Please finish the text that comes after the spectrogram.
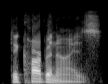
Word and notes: decarbonize: American English

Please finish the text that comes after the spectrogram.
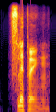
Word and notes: flipping: British English

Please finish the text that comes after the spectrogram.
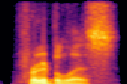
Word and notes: frivolous: American English

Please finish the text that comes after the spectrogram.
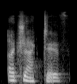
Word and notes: attractive: Indian

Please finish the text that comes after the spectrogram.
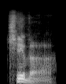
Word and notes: chèvre: British English

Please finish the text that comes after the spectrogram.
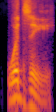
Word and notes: woodsy: American English

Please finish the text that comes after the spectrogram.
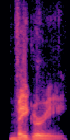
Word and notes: vagary: American English

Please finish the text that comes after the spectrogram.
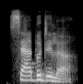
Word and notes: sabadilla: Indian

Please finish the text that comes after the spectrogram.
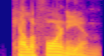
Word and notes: californium: American English

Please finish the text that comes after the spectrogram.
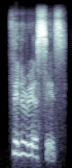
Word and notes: filariasis: Indian

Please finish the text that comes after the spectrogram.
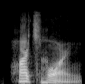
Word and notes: hartshorn: American English

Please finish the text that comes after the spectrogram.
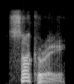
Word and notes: succory: British English

